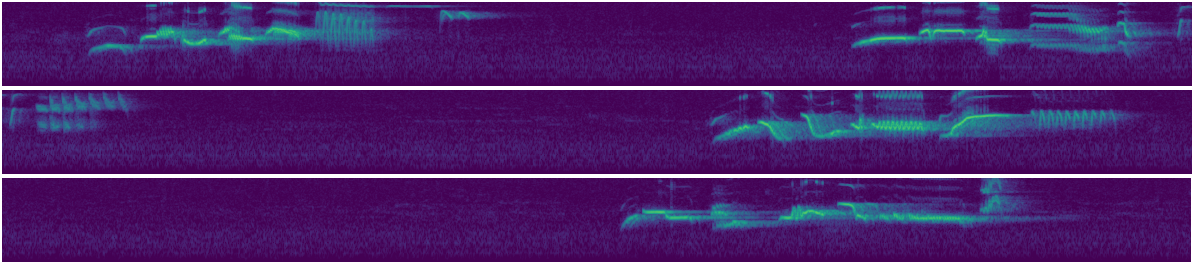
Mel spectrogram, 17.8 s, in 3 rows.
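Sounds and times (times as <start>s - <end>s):
common blackbird whistled song: 0.4s - 2.6s, 4.2s - 6.7s, 9.5s - 11.7s, 13.9s - 17.6s.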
